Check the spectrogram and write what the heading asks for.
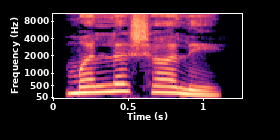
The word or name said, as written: ಮಲ್ಲಶಾಲೆ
